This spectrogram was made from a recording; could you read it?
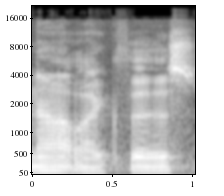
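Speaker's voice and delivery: flat, toneless, level monotone delivery. Quoting a dying woman's last words to another speaker, in a flat monotone. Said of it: "Like in that monotone".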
